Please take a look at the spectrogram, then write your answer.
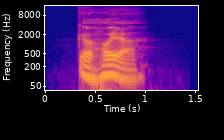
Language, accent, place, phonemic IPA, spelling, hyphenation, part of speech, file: German, Germany, Berlin, /ɡəˈhɔʏ̯ɐ/, geheuer, ge‧heu‧er, adjective, De-geheuer.ogg
- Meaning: pleasant, comfortable, sure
